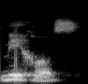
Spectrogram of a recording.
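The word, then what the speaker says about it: mijos: you the meatos yes and in spanish it's mihos which means sons you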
